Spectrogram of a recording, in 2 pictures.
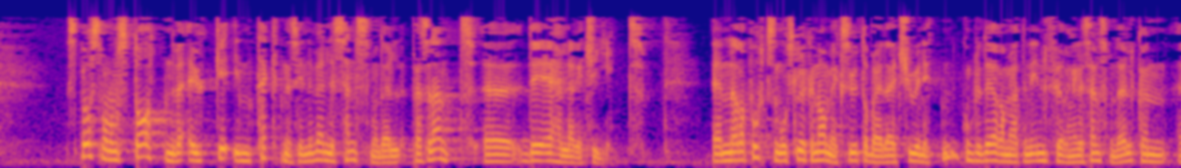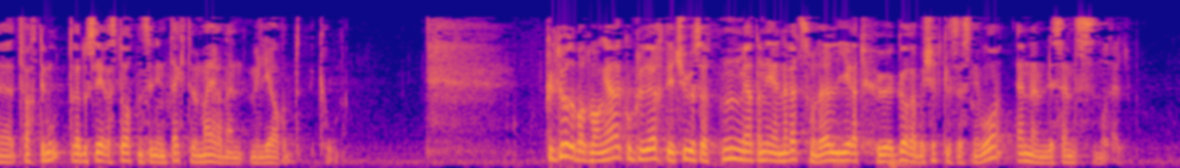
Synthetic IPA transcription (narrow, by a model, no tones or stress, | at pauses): spœʁsmoːlɔmst̪ɑːt̪n̩ʋɛːʔɑʉkəʔɪnt̪ʰɛkt̪nəsiːnʋɛːnlɪsɛnsmʊd̪ɛlpʰʁɛsɪd̪ɛnt̪d̪ɛæɦɛlːəʁɪçəjɪ̰t̪ː | ɛːnʁɑpʰɔʁt̪sɔmʊslʊɛkʉnɑːmɪksʉːt̪ɑʁbæɪd̪əic͡çʉːənɪt̪ːnkʰʊŋklʉd̪eːʁəʁmɛɑt̪ɛːnɪnføːʁɪŋɑlɪsɛnsmʊd̪ɛlːkʰɑnt̪ʰʋæʁt̪ɪmuːt̪ʁɛd̪ʉseːʁəst̪ɑːt̪n̩sɪnɪnt̪ʰɛkt̪mɛːmæɪʁɛnɛnmɪlɪɑʁd̪kʰɾṵːnəʁ | kʰʉlt̪ʉːʁd̪ɛpɑʁt̪əmɑŋəkʊŋklʉd̪eːʁt̪əiːc͡çʉːəsœt̪n̩mɛɑt̪ɛːneːnəʁɛt̪smʊd̪ɛljiːɾɛt̪høːɡəʁəbəʃʏt̪əlsəsnɪʋoːʔɛnɛnlɪsɛnsmʊ̰d̪ɛ̰l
